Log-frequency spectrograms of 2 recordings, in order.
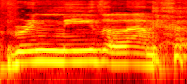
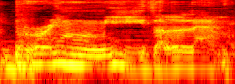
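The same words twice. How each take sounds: First: The voice is high-pitched and whiny. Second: The voice is deep and menacing. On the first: The speaker calls it wrong. "super whiny, high pitched voice" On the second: The speaker calls it right. "you get the original Jafar of"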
